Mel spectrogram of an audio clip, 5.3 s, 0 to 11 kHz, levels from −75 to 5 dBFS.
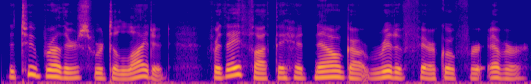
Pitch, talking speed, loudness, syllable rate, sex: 180 Hz, 190 wpm, -18 LUFS, 4.8 syllables/s, female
